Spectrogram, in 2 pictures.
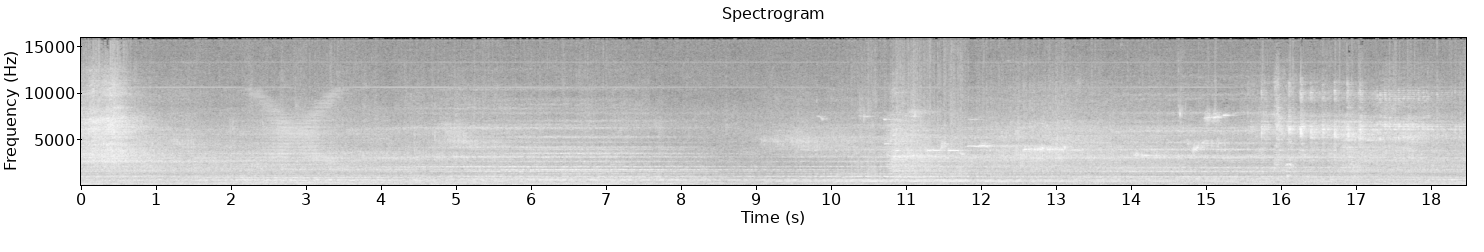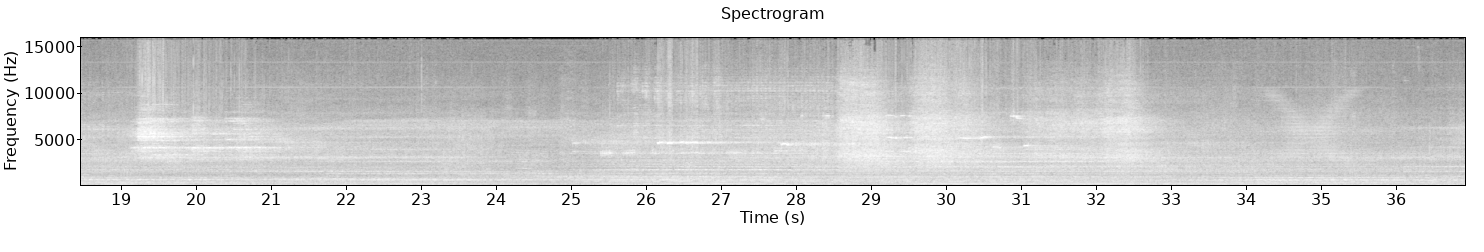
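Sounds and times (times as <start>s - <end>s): rush of hissing noise: 0.0s - 5.2s, 27.1s - 36.9s
electronic drone over speakers: 0.0s - 36.9s.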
